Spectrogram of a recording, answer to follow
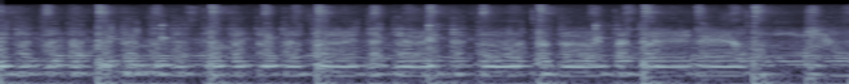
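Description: Instrumental music: a low steady drone under a quick rhythmic pulse, with short repeated higher notes riding over it.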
